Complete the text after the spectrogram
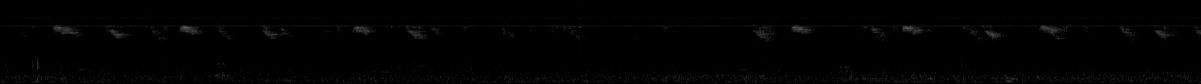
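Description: A computer mouse clicks softly now and then.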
